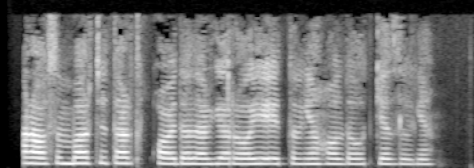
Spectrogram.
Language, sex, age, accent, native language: Uzbek, male, 18-24, Andijon, Uzbek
